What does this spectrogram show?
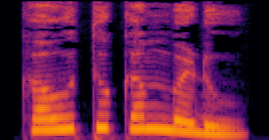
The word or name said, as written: ಕೌತುಕಂಬಡು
